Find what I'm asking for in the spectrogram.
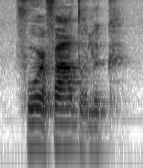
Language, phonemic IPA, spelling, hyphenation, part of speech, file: Dutch, /ˈvoːrˌvaː.dər.lək/, voorvaderlijk, voor‧va‧der‧lijk, adjective, Nl-voorvaderlijk.ogg
- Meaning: ancestral, relating to forefather(s)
